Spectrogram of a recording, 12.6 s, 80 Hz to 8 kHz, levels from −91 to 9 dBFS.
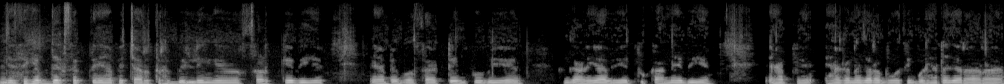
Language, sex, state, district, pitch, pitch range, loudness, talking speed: Hindi, male, Bihar, Jahanabad, 140 Hz, 135-145 Hz, -27 LUFS, 195 wpm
